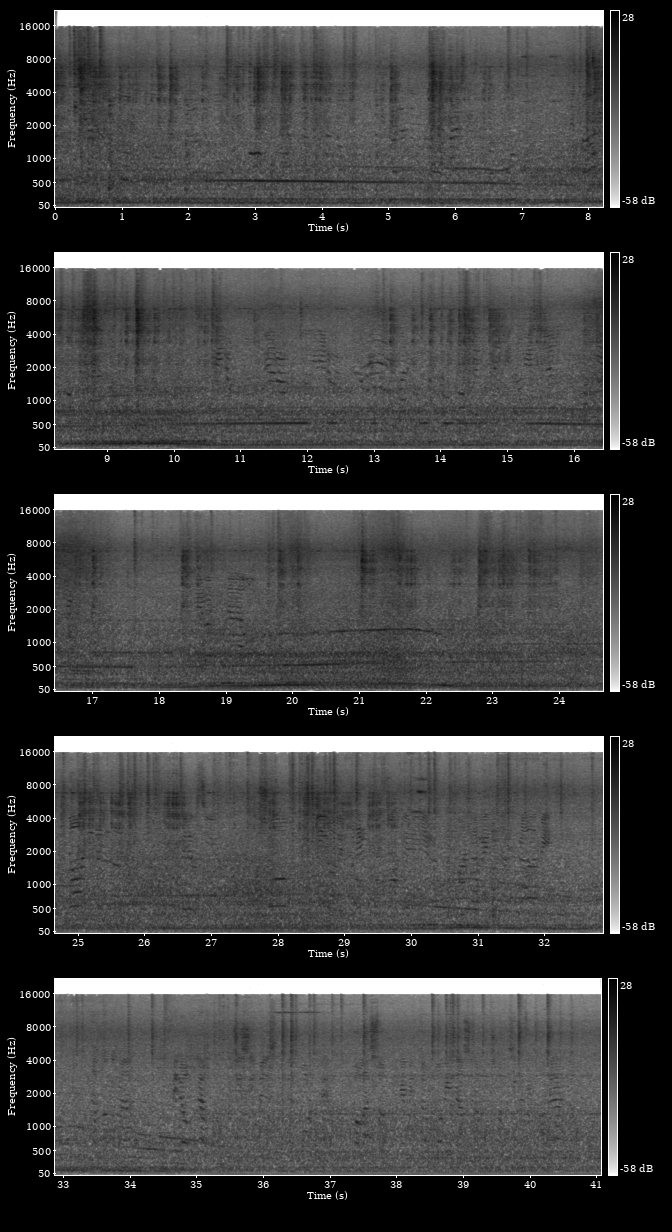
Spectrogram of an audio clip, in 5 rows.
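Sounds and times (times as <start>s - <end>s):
bus engine whining: 0.0s - 41.0s.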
